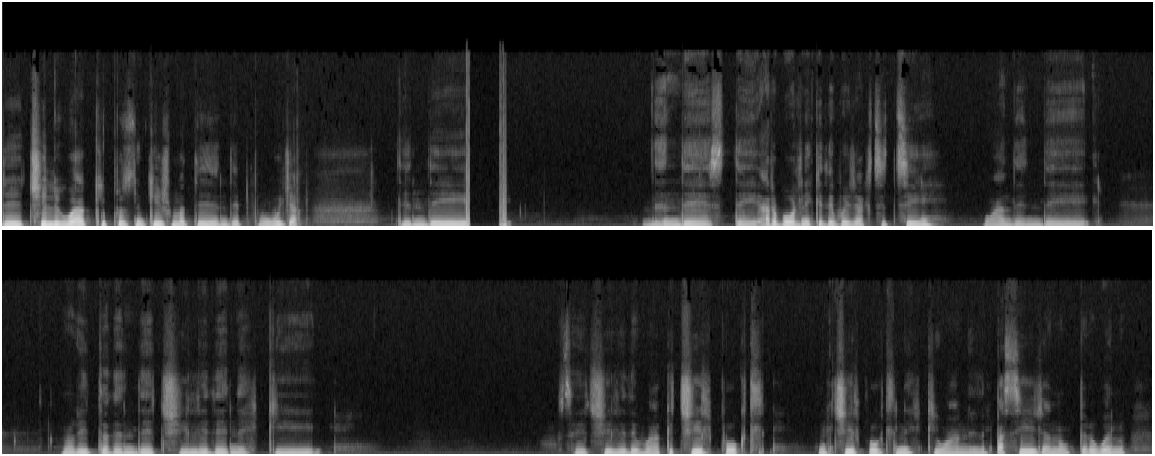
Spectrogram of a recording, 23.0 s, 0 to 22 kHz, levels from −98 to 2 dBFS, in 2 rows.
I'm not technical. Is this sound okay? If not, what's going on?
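No. At 4.65 seconds a cable carrying the sound was pulled out and plugged back in. This is a cable pulled and plugged in fault. You hear a pop, then the speech drops to near silence for about a third of a second. Just before it returns there is a short buzz, about 40 milliseconds, as the plug's tip touches first and picks up hum from the mains power. A second pop at 5.04 seconds marks the speech coming back.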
